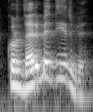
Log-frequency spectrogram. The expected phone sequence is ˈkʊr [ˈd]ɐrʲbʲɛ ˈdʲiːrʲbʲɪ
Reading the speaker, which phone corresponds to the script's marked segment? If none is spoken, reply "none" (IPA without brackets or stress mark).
d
